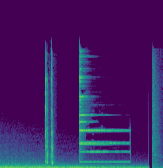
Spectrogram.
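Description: Intro-animation sound effects over a low rumble: a short click about two-thirds of a second in, then a bright bell ding that rings on steadily, the cue for the subscribe button and notification bell.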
